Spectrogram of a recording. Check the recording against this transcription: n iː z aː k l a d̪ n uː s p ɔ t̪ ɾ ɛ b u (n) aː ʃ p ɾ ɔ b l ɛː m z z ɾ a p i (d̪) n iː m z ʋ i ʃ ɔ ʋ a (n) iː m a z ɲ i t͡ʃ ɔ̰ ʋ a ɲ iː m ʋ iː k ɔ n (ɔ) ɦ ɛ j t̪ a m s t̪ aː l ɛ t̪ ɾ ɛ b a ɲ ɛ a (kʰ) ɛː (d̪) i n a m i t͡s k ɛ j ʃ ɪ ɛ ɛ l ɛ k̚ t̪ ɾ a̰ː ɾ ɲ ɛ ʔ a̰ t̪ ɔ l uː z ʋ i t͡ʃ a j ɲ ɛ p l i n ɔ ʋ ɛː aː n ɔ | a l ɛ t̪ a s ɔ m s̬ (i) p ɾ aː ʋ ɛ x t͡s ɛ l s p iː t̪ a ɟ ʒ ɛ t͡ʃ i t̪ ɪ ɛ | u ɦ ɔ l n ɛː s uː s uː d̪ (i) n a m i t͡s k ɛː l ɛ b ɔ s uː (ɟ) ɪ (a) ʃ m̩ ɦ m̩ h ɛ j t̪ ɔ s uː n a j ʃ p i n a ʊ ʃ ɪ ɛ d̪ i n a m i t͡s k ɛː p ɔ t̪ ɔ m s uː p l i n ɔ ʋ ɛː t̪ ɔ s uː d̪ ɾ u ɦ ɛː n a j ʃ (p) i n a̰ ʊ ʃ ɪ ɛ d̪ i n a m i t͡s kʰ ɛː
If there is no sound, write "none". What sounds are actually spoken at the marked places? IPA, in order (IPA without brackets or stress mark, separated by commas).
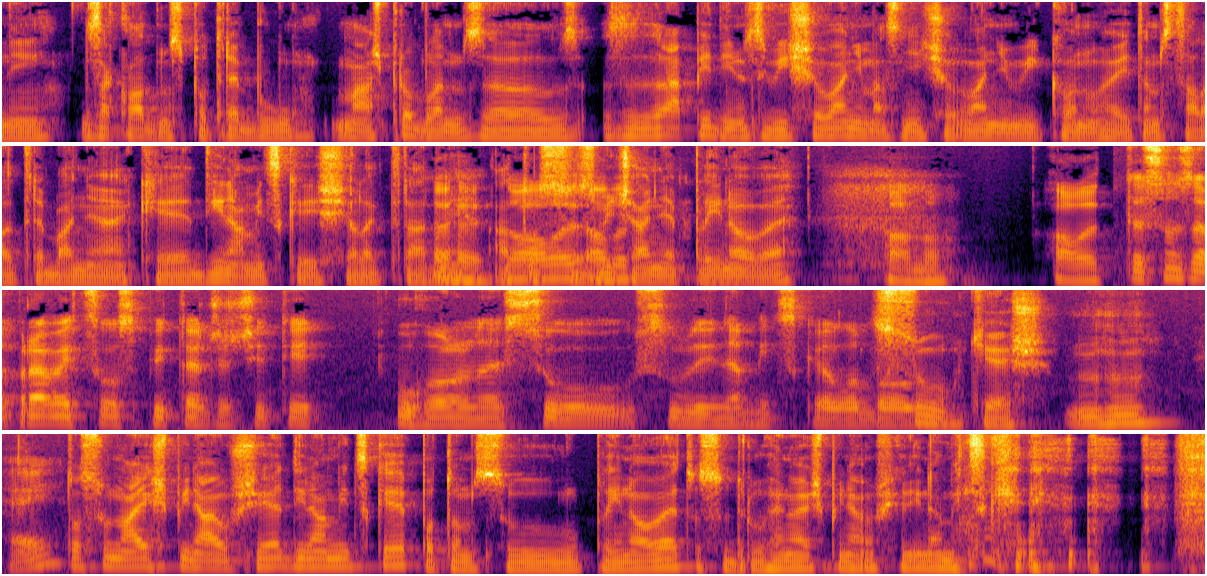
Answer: m, d̪, ɲ, u, kʰ, d̪, a, i, c, ɛ, p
